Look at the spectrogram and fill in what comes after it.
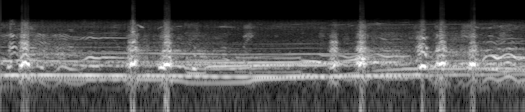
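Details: Pack of wolves howling together, several long level howls held at different pitches and layered, punctuated by brief sharp barks or yips at irregular moments.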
